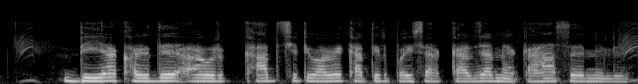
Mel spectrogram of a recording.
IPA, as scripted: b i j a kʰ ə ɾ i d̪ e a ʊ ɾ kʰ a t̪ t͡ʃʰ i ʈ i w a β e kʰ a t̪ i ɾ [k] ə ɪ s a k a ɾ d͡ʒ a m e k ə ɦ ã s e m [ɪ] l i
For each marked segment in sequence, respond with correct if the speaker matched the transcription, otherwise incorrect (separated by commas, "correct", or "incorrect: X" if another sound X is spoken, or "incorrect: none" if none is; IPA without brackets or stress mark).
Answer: incorrect: p, incorrect: i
